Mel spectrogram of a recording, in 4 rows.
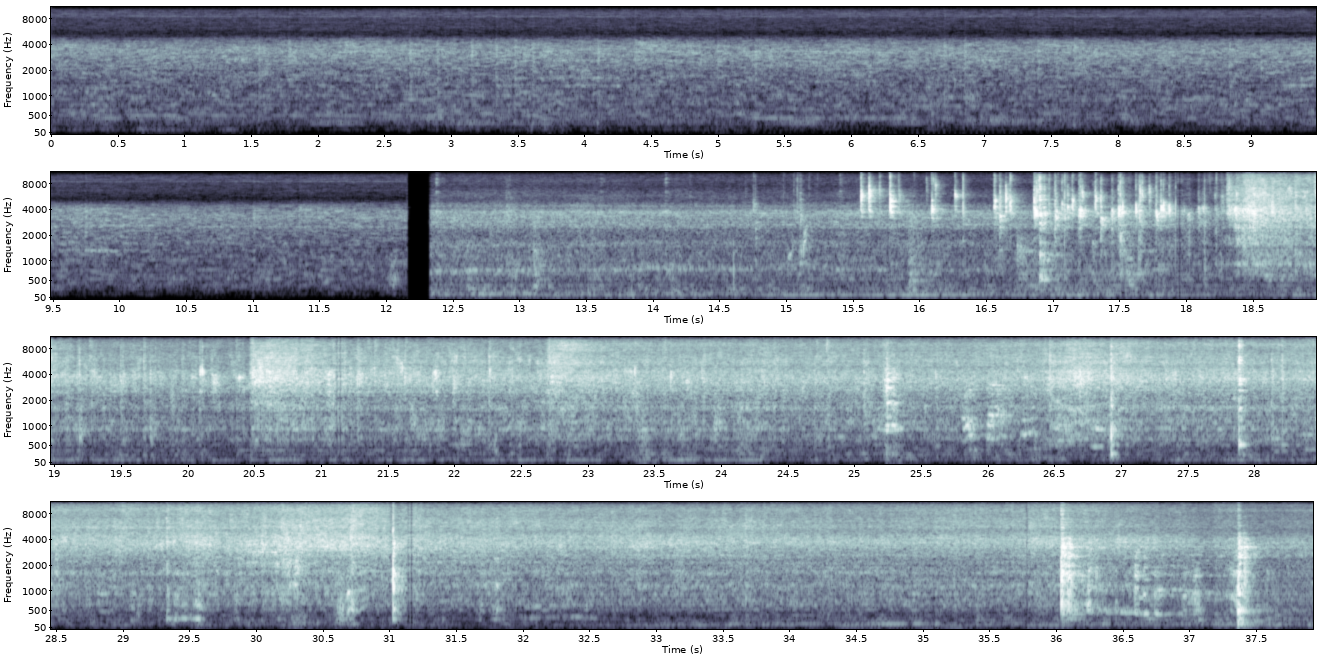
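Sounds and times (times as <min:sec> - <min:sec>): chicken sizzling in hot oil: 0:12.6 - 0:37.9
ladle scraping a pot: 0:36.0 - 0:37.4.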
